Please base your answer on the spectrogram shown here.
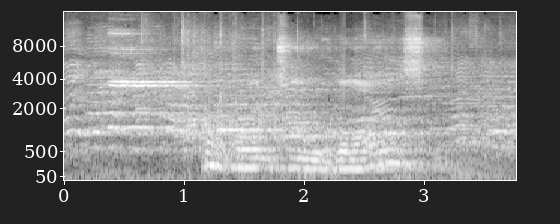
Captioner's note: whistle blowing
